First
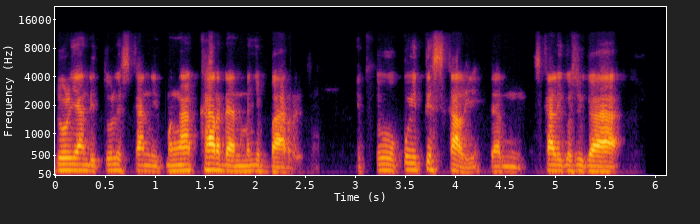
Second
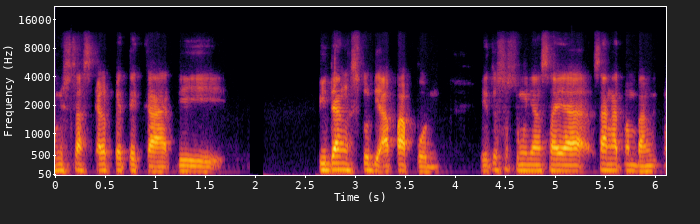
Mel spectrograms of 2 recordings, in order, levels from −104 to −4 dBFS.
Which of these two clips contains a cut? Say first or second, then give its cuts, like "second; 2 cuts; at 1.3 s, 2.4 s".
first; 1 cut; at 1.0 s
